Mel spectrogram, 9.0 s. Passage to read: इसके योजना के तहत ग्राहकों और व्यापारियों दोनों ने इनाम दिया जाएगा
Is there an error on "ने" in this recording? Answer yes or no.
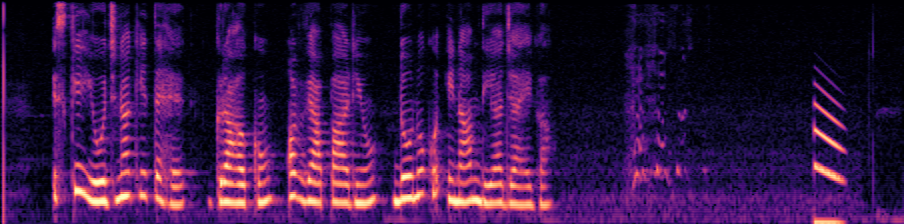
yes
